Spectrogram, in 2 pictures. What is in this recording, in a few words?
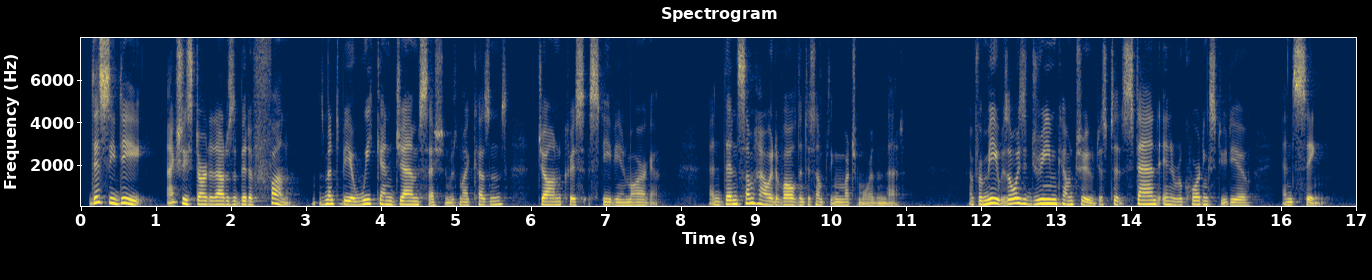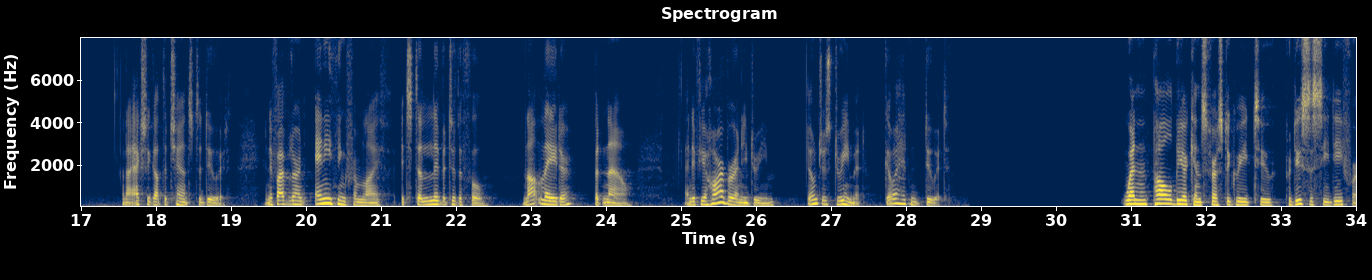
Announcement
